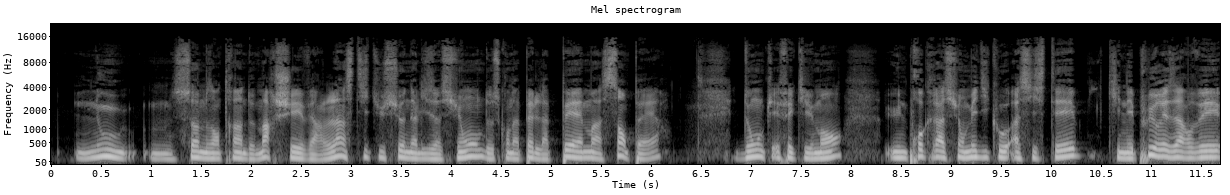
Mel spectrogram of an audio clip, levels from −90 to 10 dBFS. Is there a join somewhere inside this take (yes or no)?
yes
